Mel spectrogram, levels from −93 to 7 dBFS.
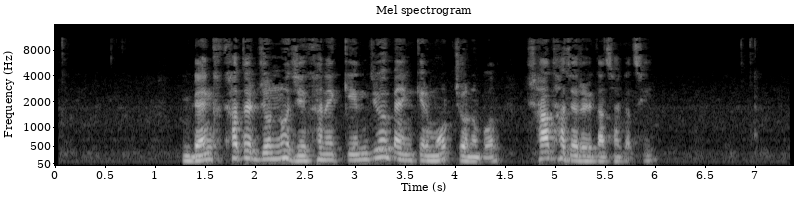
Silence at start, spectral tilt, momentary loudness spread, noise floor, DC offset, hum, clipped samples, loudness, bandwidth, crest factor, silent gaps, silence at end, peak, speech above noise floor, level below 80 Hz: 1.3 s; -6 dB/octave; 12 LU; -63 dBFS; under 0.1%; none; under 0.1%; -25 LUFS; 11.5 kHz; 22 dB; none; 1.4 s; -6 dBFS; 38 dB; -62 dBFS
